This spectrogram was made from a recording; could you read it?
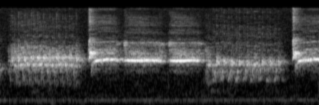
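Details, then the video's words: Pet Waterslager Malinois canary, male, older than one year, singing alternating tours: a rolling gurgling trill, then a pure drawn-out whistle, back to the bubbling roll and another clear whistle, over a quiet constant hum. "Singing canary - chim hoàng yến hót"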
